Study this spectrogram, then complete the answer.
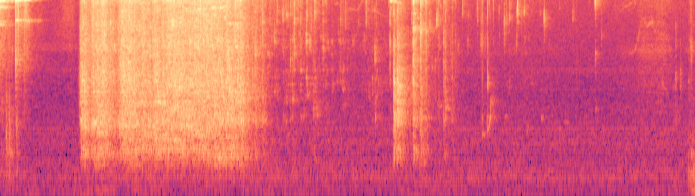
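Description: Brass cartridge cases and cleaning solution dumped out, a loud metallic rattling pour lasting about two seconds followed by a few scattered clinks and drips.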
